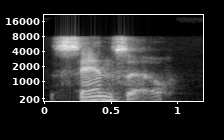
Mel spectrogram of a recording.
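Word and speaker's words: Cinsault: It's C-I-N-S-A-U-L-T. If I were guessing, I would say Sinsalt, but I don't know if that's a hard or a soft C. But it's from South Africa, and I figured I could tie it into this episode by saying that Angelica was on there. So I'm celebrating Angelica's place of origin. – That's a good point. Would you believe the pronunciation, according to Wikipedia, is Sanso? – Oh, okay.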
